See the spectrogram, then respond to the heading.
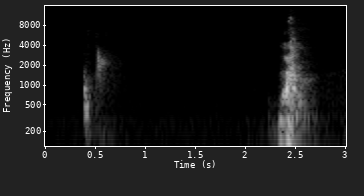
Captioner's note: ball clacks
